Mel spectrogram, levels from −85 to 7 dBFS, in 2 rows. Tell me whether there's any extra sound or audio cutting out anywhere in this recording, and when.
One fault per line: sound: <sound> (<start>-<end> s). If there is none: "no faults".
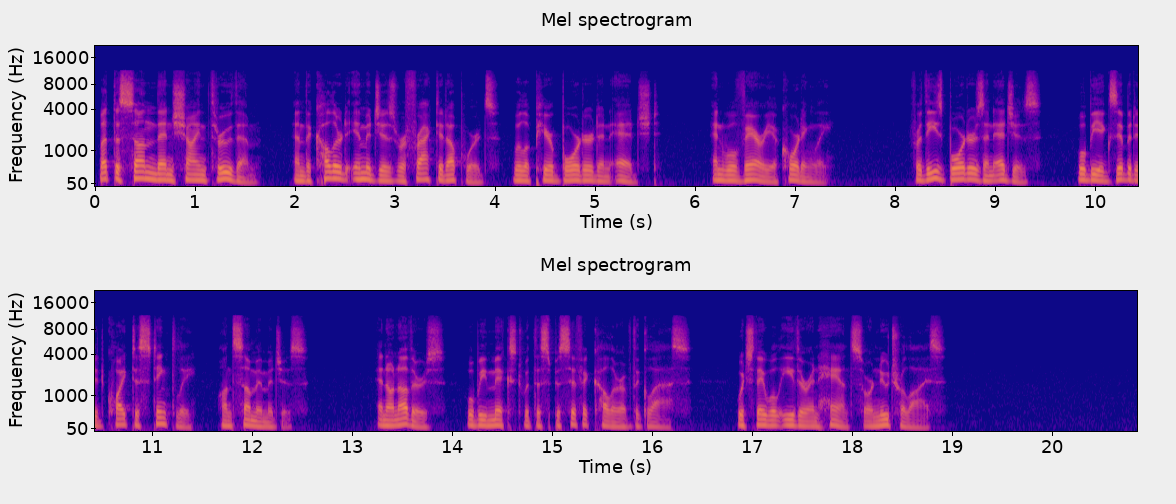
no faults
